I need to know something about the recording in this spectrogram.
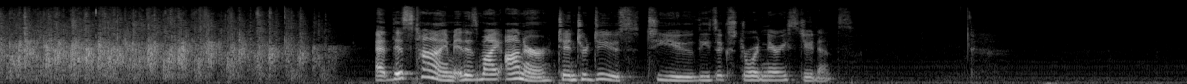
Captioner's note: applause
